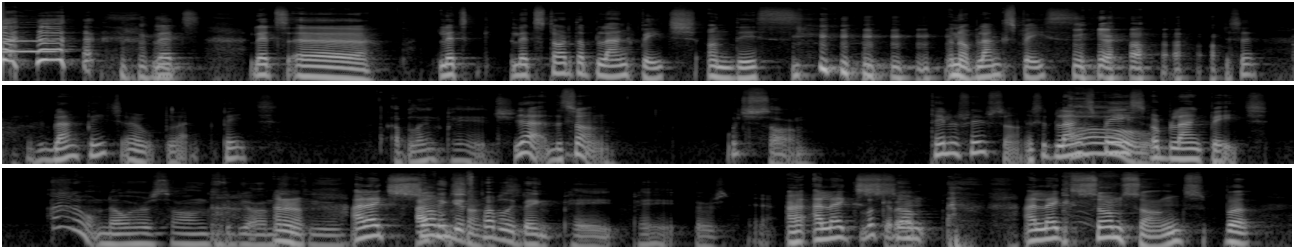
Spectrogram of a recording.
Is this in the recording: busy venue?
no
